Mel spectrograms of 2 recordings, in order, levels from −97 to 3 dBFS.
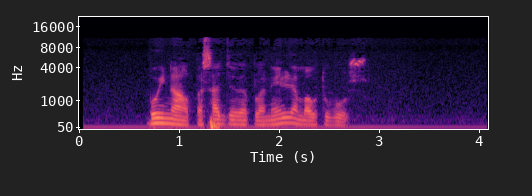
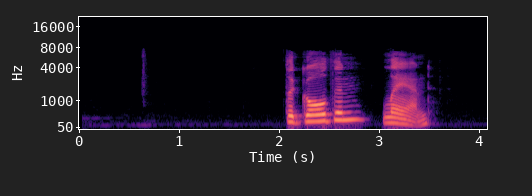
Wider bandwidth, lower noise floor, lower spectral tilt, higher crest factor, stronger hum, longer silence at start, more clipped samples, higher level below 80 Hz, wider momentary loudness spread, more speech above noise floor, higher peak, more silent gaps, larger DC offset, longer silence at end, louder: first, 11.5 kHz vs 7.2 kHz; second, -60 dBFS vs -82 dBFS; about the same, -5.5 dB/octave vs -5 dB/octave; about the same, 20 dB vs 20 dB; neither; second, 0.45 s vs 2.05 s; neither; first, -46 dBFS vs -70 dBFS; second, 8 LU vs 17 LU; second, 30 dB vs 57 dB; second, -12 dBFS vs -8 dBFS; neither; neither; first, 1.25 s vs 0.6 s; second, -31 LUFS vs -25 LUFS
